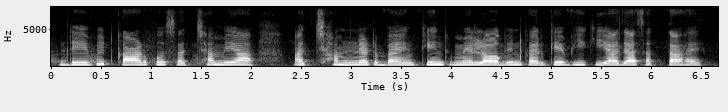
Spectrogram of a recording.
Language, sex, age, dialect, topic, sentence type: Hindi, female, 18-24, Awadhi Bundeli, banking, statement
